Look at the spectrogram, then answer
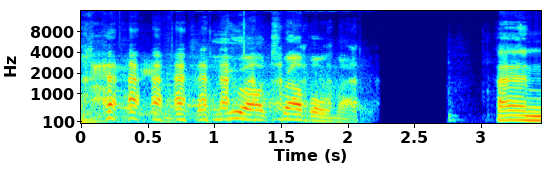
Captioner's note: laughs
